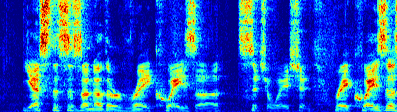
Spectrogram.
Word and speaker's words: Rayquaza: the yes this is another Rayquaza situation Rayquaza sounds stupid I'm not calling it Rayquaza it's Rayquaza whoa I'm willing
